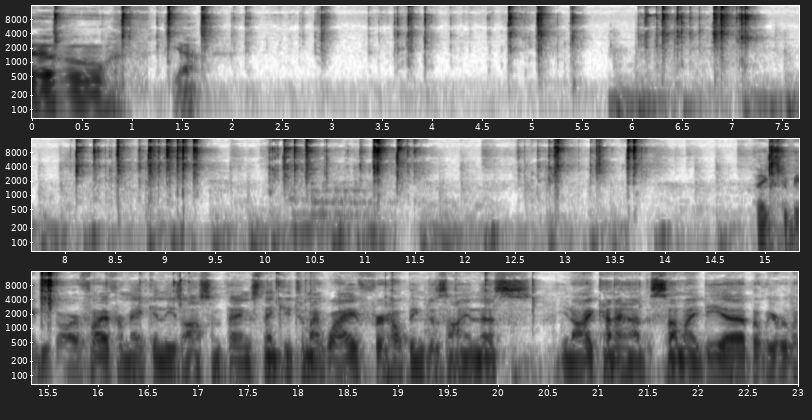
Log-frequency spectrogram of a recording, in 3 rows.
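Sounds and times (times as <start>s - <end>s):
quiet background music: 0.0s - 23.0s
metallic clicks of flipping opener: 4.6s - 7.4s, 8.0s - 11.6s, 12.5s - 14.0s.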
